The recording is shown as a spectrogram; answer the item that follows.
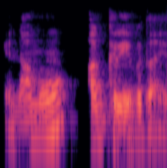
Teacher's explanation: even though there is sandhi, it does not join, connect. So there has to be minor pause.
